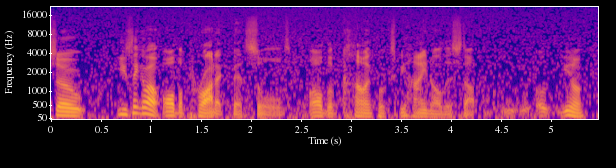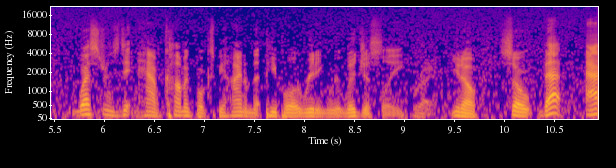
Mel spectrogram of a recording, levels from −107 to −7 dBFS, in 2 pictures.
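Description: Overdone noise removal runs through the whole speech clip. A noise reduction stage was set too strong. It cuts individual frequency bands down or out whenever they sit near its noise estimate. Quiet parts of the voice vanish with them. Pauses fall to near silence with twinkling specks.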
